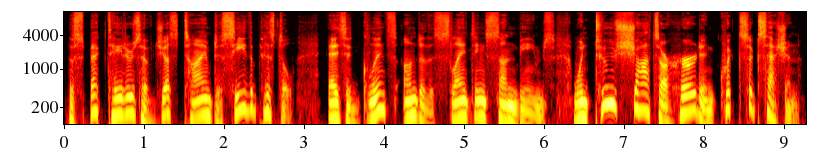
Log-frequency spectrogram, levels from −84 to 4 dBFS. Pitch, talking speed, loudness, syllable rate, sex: 130 Hz, 140 wpm, -18 LUFS, 3.9 syllables/s, male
